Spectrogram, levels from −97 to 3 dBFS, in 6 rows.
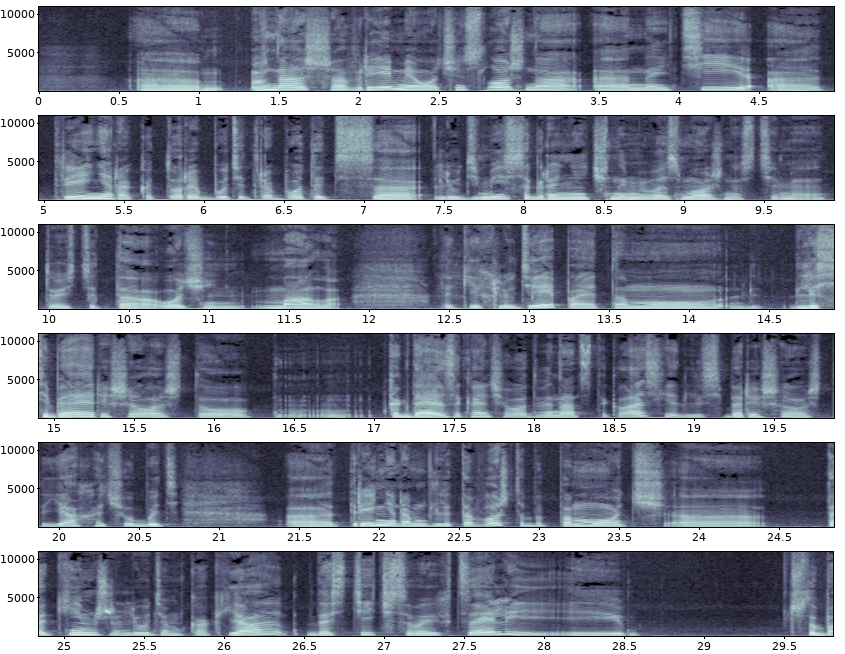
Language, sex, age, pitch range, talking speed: Russian, female, 20-39, 195-235 Hz, 115 wpm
